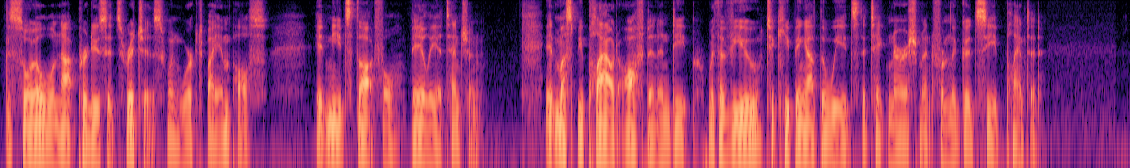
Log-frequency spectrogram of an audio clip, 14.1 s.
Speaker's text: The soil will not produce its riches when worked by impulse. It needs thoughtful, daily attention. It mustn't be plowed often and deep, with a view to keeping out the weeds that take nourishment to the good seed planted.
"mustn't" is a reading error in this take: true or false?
true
